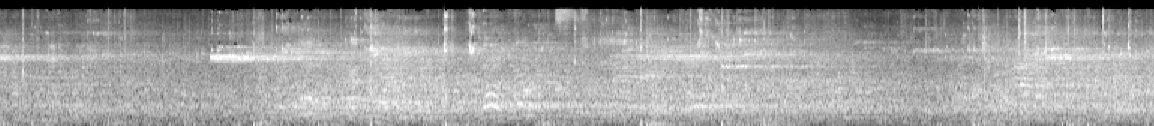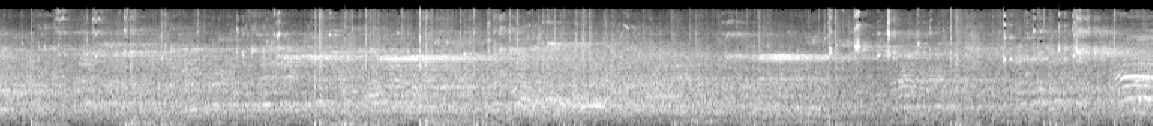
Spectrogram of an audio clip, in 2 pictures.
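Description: Indoor volleyball being played: sharp slaps of hands hitting the ball and the ball bouncing on the court, sneakers squeaking on the sports floor again and again, and players' voices calling out over a constant babble.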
